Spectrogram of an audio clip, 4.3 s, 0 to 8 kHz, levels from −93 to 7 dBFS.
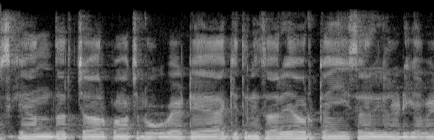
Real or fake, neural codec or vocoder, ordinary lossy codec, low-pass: real; none; none; 7.2 kHz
